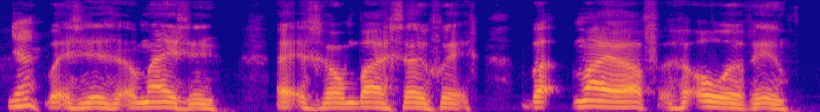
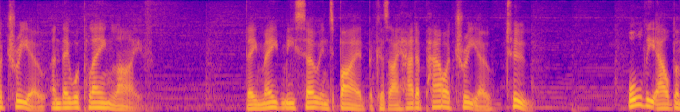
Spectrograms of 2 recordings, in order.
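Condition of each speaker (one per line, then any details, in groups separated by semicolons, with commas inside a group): ALS; affects emotions, speech, right hand; physically doing well; voice peculiar, severely worsening, needs help speaking
No condition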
